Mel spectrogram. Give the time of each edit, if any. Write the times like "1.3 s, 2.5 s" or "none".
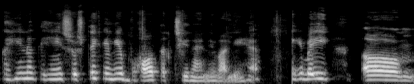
3.0 s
